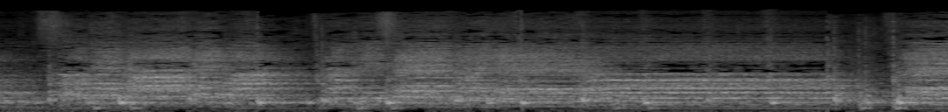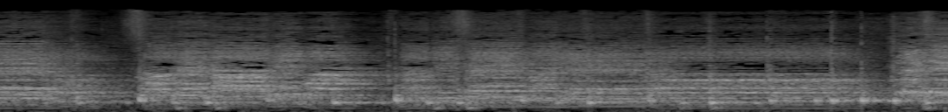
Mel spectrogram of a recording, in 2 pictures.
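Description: Background music with a choir singing.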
